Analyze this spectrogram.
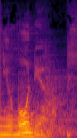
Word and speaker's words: pneumonia: o as in people P as in pneumonia q as in racket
